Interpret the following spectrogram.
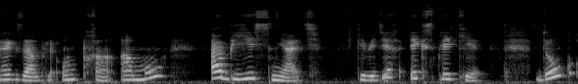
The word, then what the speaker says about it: объяснять: Alors que si on n'avait pas de signe dur, on aurait dit объяснять. Alors que le signe dur, il permet de faire comme une petite pause et diviser deux syllabes. Donc ça se prononce объяснять.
